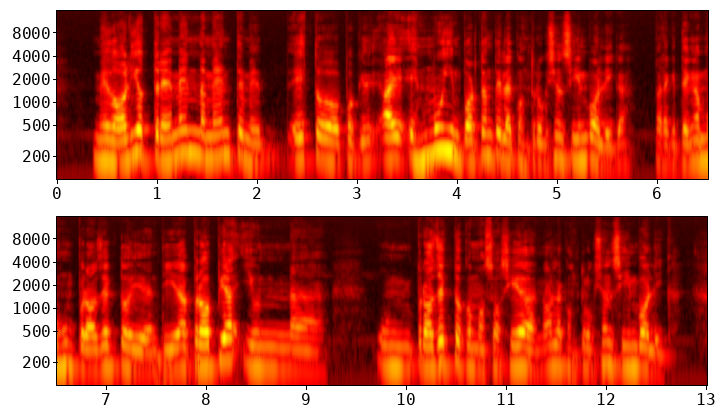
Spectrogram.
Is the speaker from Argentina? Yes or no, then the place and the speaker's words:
yes; Argentina; Me da vergüenza que esa persona me represente como argentino, ¿no?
